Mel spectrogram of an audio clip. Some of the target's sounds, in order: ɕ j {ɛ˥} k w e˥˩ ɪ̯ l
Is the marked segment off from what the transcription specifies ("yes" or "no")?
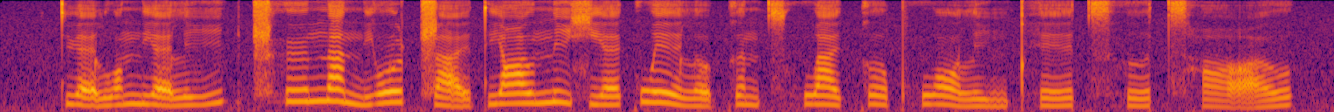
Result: yes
